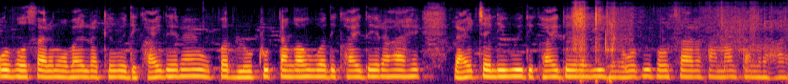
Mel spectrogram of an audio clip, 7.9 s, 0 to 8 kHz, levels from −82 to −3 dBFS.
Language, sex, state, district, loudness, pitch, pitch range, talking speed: Hindi, female, Uttarakhand, Tehri Garhwal, -18 LUFS, 180 Hz, 175-185 Hz, 250 wpm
